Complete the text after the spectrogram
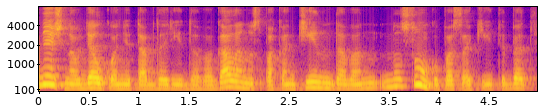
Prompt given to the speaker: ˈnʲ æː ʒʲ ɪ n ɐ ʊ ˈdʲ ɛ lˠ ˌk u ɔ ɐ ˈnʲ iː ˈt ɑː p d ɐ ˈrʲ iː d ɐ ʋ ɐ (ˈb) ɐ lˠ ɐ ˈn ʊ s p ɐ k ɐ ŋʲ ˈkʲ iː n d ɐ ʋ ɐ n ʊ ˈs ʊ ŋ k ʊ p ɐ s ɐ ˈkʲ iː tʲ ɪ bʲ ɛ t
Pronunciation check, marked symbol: incorrect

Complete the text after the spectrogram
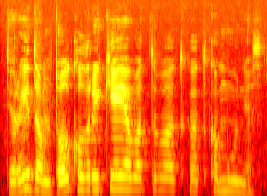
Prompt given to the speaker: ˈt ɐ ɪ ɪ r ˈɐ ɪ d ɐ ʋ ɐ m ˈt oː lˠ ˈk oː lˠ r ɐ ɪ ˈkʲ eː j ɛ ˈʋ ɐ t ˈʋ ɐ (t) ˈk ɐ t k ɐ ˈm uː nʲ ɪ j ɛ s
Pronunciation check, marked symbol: correct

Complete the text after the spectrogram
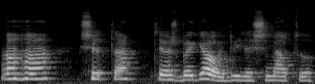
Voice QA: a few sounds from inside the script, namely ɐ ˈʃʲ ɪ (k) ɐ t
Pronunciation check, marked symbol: incorrect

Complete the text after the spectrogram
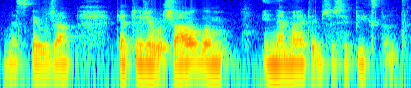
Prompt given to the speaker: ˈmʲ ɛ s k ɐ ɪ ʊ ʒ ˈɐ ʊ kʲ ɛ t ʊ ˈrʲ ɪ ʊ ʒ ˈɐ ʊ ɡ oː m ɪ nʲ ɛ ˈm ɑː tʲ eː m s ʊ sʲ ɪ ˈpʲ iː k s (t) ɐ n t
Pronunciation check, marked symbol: correct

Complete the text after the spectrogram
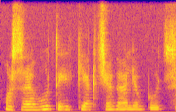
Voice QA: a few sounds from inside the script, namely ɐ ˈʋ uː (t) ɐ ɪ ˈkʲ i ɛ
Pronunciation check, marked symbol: correct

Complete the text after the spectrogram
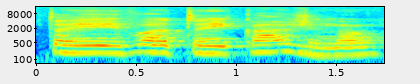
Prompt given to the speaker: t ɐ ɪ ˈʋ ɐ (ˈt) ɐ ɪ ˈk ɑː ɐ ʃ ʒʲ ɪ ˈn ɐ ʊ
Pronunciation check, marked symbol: correct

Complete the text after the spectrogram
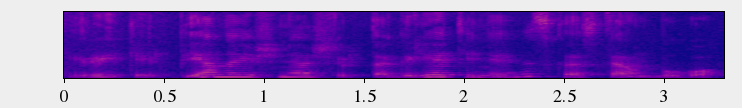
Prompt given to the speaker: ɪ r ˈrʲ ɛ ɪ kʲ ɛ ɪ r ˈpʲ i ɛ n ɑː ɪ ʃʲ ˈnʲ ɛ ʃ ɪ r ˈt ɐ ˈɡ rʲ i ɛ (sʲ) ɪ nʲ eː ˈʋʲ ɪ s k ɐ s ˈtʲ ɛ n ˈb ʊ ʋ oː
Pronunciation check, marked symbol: incorrect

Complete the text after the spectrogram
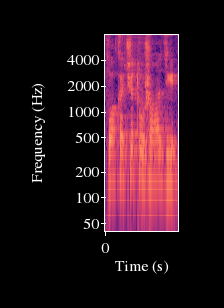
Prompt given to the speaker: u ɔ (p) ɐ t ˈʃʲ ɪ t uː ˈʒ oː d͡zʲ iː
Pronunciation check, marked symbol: incorrect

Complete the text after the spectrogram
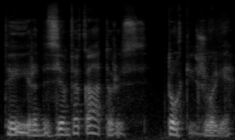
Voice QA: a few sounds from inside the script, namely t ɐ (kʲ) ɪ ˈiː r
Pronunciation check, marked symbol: incorrect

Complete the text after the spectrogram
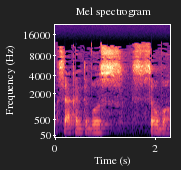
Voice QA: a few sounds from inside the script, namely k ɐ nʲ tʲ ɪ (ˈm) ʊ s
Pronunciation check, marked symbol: incorrect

